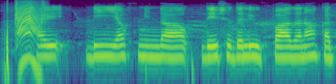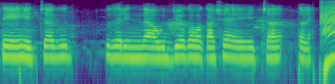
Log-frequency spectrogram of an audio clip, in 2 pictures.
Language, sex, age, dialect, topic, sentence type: Kannada, male, 41-45, Mysore Kannada, banking, statement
